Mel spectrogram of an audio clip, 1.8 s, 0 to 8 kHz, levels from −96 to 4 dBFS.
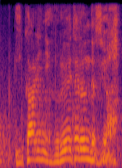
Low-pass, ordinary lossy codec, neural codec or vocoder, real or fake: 7.2 kHz; none; none; real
